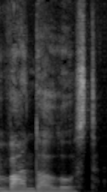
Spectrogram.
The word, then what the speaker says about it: Wanderlust: 这个字德文跟英文的发音不一样，德文的话呢，就是像刚刚讲的 Wanderlust，那英文的话呢，则是 Wanderlust，Wanderlust。德文 Die Wanderlust。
